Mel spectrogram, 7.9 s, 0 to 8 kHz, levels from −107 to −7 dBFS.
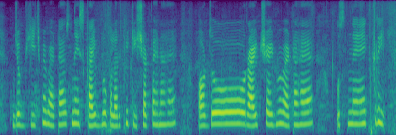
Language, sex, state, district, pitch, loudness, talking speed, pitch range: Hindi, female, Bihar, Sitamarhi, 245 Hz, -26 LUFS, 180 wpm, 230-255 Hz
